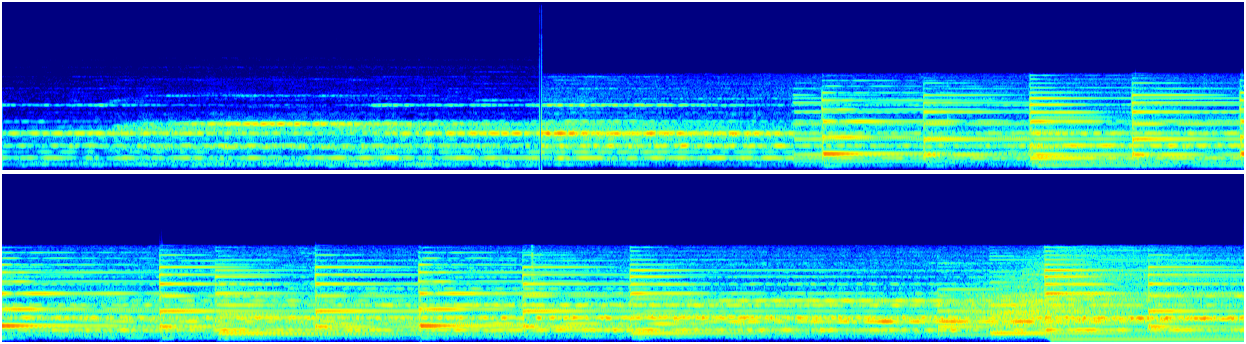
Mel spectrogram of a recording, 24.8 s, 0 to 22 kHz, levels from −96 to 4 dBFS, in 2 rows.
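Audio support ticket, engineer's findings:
Input likely switched to a poorer device at 5.37 s, after a 20 ms gap. Narrower capture band: nothing above 3.8 kHz to clip end, sound dull and boxy. Modest level shift, new faint noise floor well below signal.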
